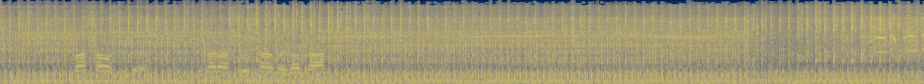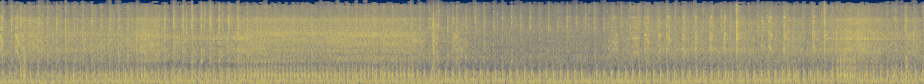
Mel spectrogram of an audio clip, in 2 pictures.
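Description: A quad bike engine idles close by with a steady low rumble.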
